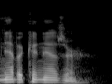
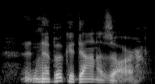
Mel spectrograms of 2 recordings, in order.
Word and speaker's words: Nebuchadnezzar: Nebuchadnezzar. I can remember as a young kid when I first saw that name in grade school, I pronounced it Nebuchadnezzar. It's Nebuchadnezzar.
